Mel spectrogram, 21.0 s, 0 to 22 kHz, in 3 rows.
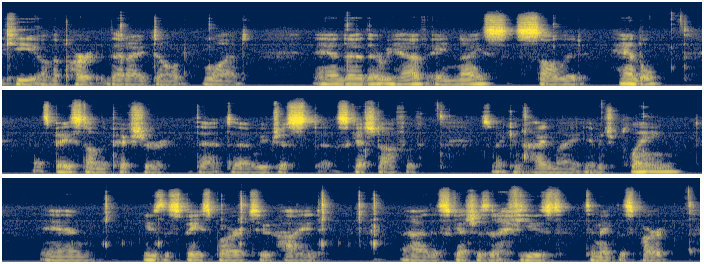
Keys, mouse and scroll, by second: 1.1-2.2 middle drag, 1.2 click, 2.3 scroll down 2, 2.8 scroll up 2, 3.4-5.7 middle drag, 3.5-5.7 drag, 6.1-6.6 scroll up 2, 6.6-8.1 middle drag, 6.8 click, 8.1-10.8 right drag, 10.8 middle click, 11.0-11.5 scroll up 2, 11.5 middle click, 11.8 click, 12.1 middle click, 12.1 space, 12.5 scroll down 2, 12.9 middle click, 13.4 scroll up 1, 13.9 scroll down 1, 14.7 click, 14.8 space, 15.2 click, 15.8 click, 16.2 space, 16.7 click, 17.0 space, 17.3 click, 18.5 scroll down 2, 20.8 scroll up 2.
